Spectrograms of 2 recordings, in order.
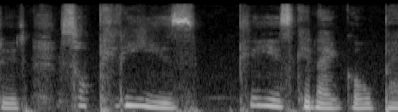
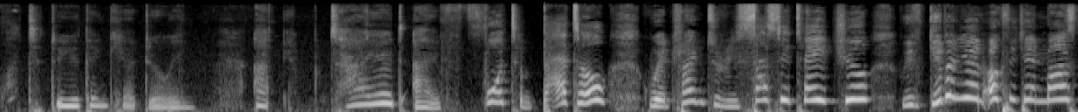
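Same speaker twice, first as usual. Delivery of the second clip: put-on scream, higher and louder; 11 semitones higher, 7 dB louder than usual. Retelling what the anesthetist said at the bedside: imitating the anesthetist screaming. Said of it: "And she kept screaming".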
